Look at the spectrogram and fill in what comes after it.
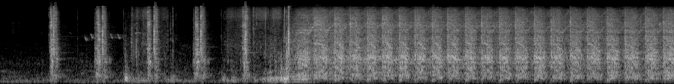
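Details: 2008 Peugeot 207 1.4 petrol with fault P11A8 that stopped and won't restart, cranked on a booster with a very weak battery: a few clicks, then uneven cranking at about two beats a second that never fires; engine ECU later found soaked in water.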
